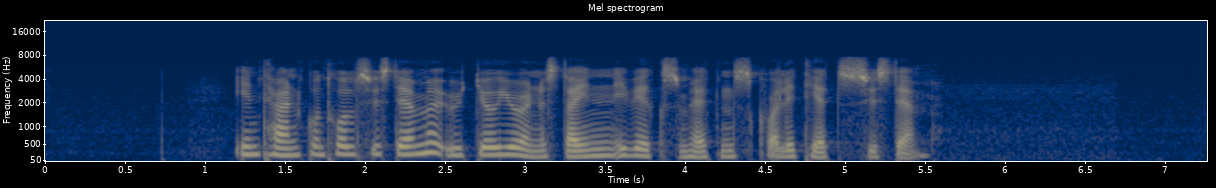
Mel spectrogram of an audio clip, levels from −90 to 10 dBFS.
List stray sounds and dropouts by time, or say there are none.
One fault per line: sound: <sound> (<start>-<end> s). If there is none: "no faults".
no faults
